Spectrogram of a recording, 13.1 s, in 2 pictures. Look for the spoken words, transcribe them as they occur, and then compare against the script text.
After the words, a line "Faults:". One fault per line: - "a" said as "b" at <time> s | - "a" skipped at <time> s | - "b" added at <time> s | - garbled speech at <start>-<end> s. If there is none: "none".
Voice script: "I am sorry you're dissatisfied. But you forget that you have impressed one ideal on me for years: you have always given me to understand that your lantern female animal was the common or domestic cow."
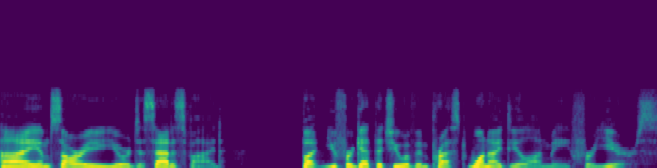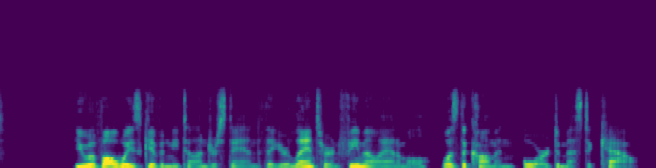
"I am sorry you're dissatisfied. But you forget that you have impressed one ideal on me for years: you have always given me to understand that your lantern female animal was the common or domestic cow."
Faults:
none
